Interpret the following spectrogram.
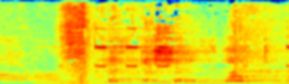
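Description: Automatic banknote counting machine drawing notes through with a sudden short whir about half a second in, followed by several short high beeps, over background music.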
